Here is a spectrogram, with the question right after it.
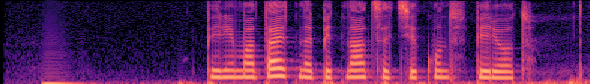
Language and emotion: Russian, neutral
